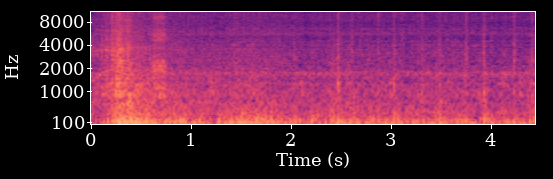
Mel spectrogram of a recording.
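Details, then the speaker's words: 1963 Ford Galaxie 289 V8, long-sitting, at first start: steady, even low rumble with a little throttle and no knocks or misses, exhaust leak present; runs smoothly. "that's a really good sound in little 289. yeah that sounds like a nice little sewing machine"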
